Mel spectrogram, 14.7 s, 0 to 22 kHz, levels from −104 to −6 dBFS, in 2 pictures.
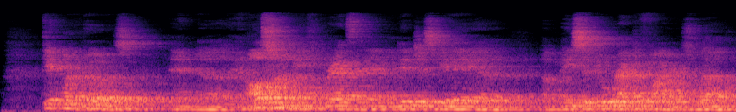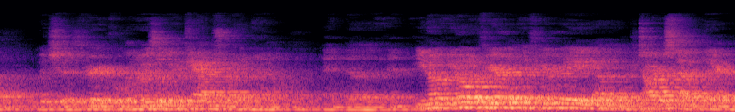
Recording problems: room echo; strong; dies away in 2.2 s
off-mic speech; far

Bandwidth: 13.5 kHz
